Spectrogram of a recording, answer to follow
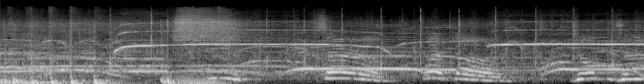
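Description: A live rock band's closing chord, with bass and drums, rings out and stops about two seconds in, then the audience cheers and whoops, with long high-pitched calls over the shouting.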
